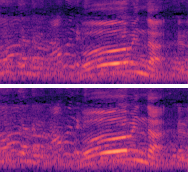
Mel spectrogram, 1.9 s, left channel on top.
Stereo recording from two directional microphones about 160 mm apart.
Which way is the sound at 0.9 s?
20° left (ahead or behind).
